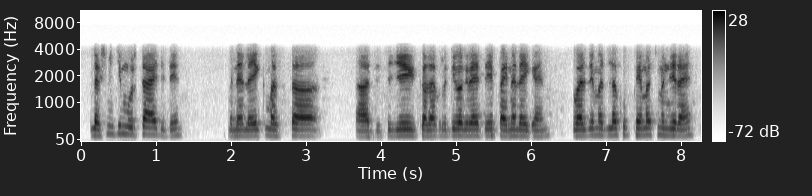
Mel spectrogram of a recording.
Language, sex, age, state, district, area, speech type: Marathi, male, 18-30, Maharashtra, Wardha, rural, conversation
